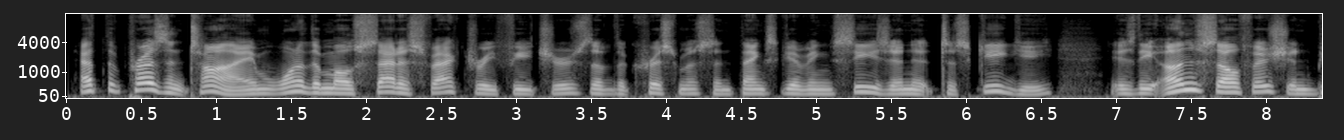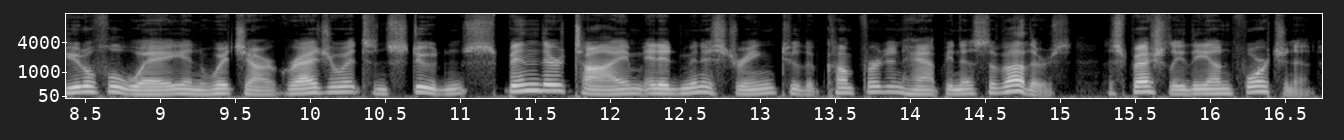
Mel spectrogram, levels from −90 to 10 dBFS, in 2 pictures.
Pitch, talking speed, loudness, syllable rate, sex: 145 Hz, 160 wpm, -21 LUFS, 5.1 syllables/s, male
